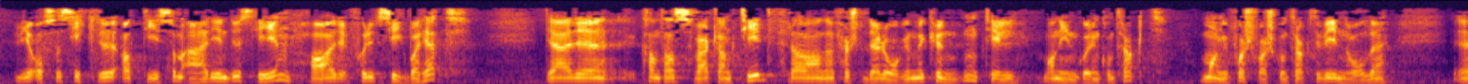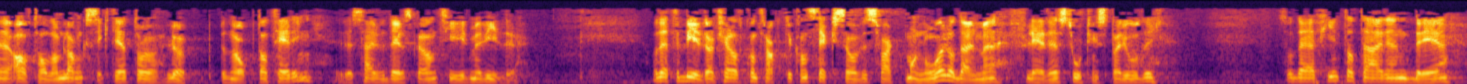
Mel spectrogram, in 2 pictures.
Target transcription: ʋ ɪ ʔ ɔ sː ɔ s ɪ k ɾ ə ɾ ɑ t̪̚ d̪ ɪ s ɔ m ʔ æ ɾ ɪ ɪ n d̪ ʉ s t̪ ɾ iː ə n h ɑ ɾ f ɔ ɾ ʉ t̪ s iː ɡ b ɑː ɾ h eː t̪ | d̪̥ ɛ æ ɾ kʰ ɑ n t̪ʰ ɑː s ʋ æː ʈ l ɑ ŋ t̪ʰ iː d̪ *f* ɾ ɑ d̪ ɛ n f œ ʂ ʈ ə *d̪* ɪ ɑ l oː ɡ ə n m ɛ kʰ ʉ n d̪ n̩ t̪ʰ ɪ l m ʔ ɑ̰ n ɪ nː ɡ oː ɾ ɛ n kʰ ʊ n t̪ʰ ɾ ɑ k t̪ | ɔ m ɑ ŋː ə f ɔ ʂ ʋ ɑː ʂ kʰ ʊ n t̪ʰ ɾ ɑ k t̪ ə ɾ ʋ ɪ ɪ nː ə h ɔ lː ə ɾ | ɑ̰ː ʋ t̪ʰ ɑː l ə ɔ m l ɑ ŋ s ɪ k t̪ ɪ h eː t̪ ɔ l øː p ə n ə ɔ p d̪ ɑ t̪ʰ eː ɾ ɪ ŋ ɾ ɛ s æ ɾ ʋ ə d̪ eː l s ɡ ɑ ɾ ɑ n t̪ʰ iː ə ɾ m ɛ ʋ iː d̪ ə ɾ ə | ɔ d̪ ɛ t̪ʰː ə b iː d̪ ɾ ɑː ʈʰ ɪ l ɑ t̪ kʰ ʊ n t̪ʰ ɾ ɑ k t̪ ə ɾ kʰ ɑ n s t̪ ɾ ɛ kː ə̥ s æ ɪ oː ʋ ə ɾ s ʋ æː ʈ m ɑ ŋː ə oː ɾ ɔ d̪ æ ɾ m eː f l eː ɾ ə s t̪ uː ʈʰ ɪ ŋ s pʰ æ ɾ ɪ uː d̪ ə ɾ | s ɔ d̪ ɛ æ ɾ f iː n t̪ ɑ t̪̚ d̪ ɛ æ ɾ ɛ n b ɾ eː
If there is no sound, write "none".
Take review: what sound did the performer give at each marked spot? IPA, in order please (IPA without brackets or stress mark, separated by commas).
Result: f, d̪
